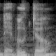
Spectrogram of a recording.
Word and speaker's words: debut: Un debuto como primera apariencia pública, nosotros decimos debut. No pronunciamos la T.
